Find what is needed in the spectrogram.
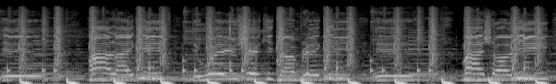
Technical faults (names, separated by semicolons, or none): none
